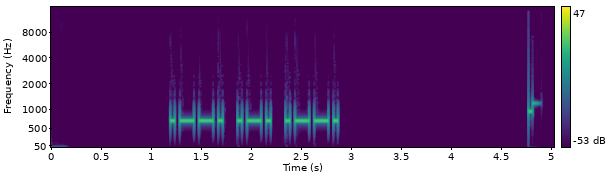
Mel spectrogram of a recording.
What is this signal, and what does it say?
Morse code, heard as a keyed tone, about 25 wpm, 700 Hz. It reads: PRP
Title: USA Call Sign Postfixes - 3 Letters 25wpm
